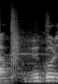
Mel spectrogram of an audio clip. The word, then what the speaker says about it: Uighur: वैसे तो विगुर की स्पेलिंग यू से स्टार्ट होती है, लेकिन इसे बोला विगुर जाता है।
